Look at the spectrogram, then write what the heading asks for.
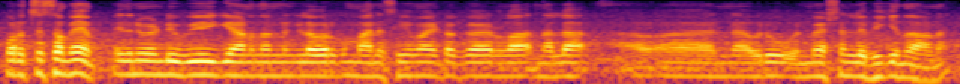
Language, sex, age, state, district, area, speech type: Malayalam, male, 60+, Kerala, Kottayam, rural, spontaneous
